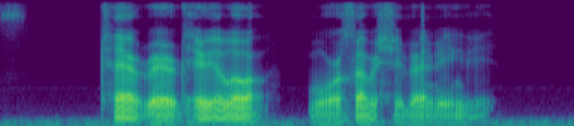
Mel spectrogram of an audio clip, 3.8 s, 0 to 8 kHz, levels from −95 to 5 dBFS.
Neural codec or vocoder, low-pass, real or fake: autoencoder, 22.05 kHz, a latent of 192 numbers a frame, VITS, trained on many speakers; 7.2 kHz; fake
